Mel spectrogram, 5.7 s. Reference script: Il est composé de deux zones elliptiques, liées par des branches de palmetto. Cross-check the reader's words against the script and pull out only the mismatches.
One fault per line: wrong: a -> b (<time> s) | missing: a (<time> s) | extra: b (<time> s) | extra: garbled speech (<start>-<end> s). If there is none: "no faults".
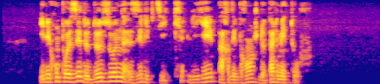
no faults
